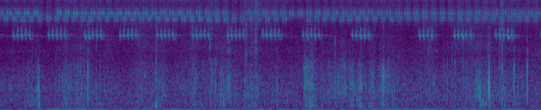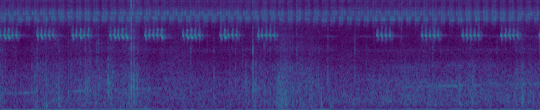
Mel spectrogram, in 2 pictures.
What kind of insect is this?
orthopteran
